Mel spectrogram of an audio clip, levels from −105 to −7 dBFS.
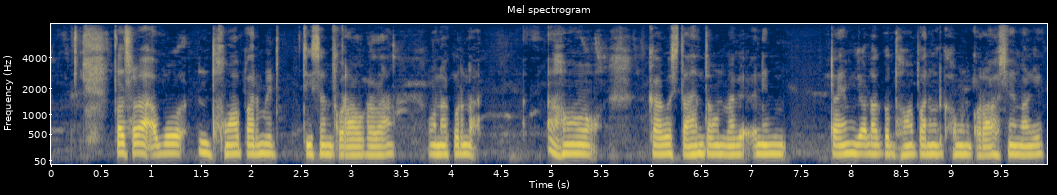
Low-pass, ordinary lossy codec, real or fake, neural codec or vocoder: none; none; fake; codec, 16 kHz, 4 kbps, FreqCodec, larger model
